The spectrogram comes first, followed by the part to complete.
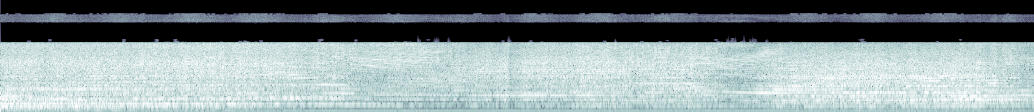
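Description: Sport motorcycle engines running at high revs as bikes pass along a racetrack straight, their pitch sliding as each one goes by, twice over.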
